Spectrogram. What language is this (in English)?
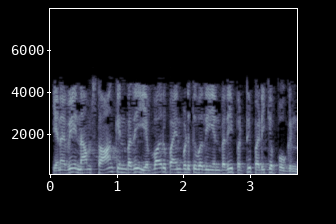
Tamil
